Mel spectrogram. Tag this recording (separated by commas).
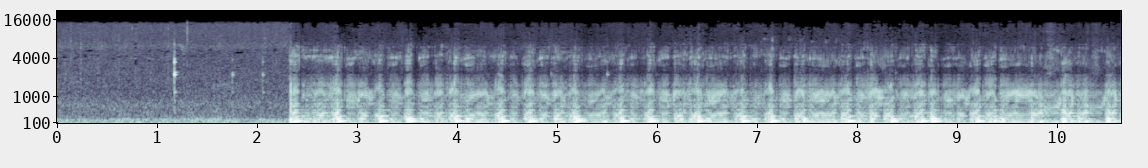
Music, Didgeridoo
